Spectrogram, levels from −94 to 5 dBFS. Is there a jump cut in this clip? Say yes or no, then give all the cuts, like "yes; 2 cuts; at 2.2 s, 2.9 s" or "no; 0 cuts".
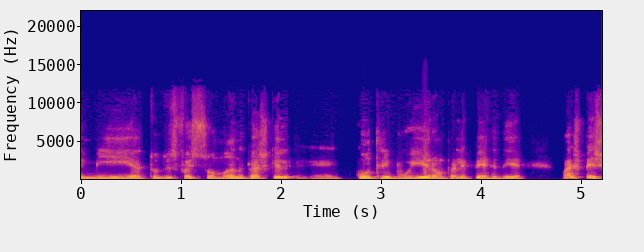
no; 0 cuts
